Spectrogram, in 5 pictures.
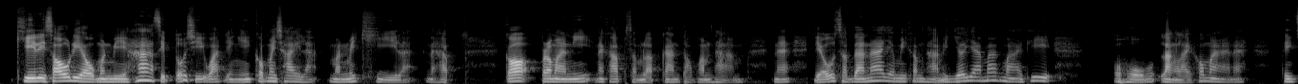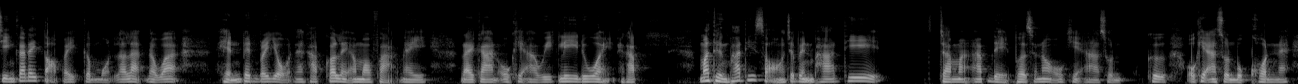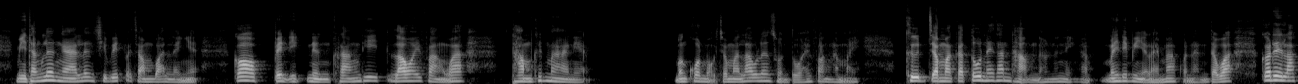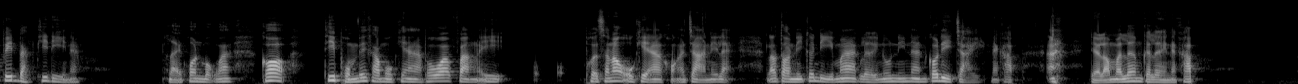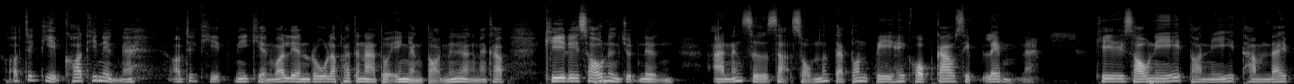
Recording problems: none

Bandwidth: 17.5 kHz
